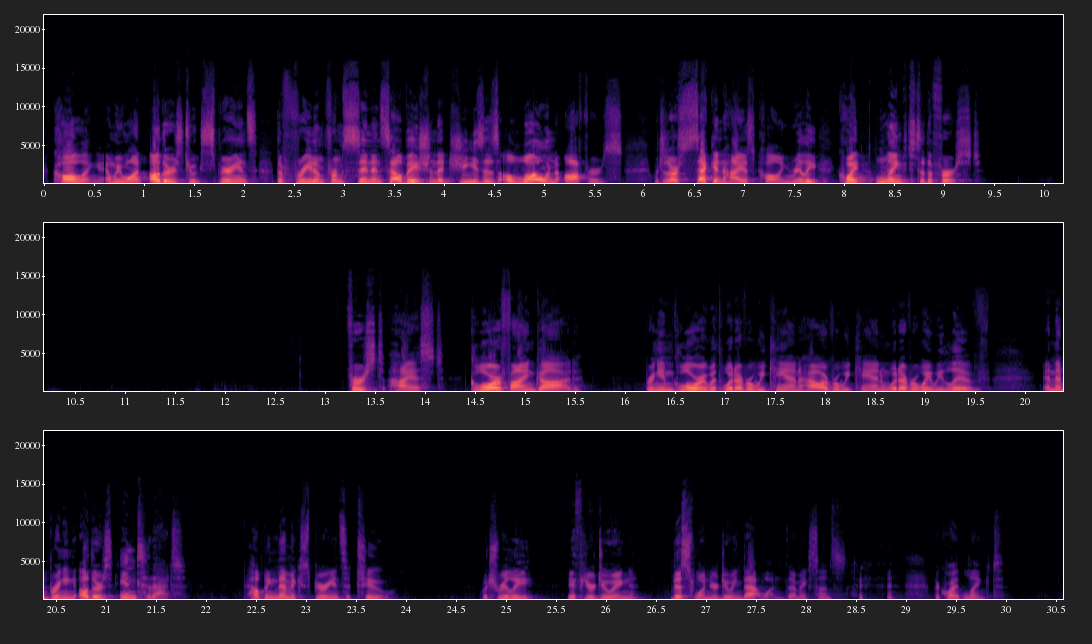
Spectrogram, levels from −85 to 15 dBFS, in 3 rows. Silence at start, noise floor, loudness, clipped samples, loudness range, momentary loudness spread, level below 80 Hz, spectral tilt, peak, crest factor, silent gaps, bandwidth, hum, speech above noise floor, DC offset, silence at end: 0.1 s; -81 dBFS; -25 LUFS; under 0.1%; 13 LU; 18 LU; -66 dBFS; -5 dB/octave; -4 dBFS; 22 dB; none; 13.5 kHz; none; 56 dB; under 0.1%; 0.8 s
